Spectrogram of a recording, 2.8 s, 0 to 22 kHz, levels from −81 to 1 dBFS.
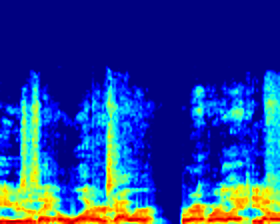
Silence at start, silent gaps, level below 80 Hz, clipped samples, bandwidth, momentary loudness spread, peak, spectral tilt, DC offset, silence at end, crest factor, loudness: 0 s; none; -60 dBFS; under 0.1%; 14 kHz; 4 LU; 0 dBFS; -5 dB/octave; under 0.1%; 0 s; 8 dB; -9 LUFS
